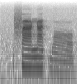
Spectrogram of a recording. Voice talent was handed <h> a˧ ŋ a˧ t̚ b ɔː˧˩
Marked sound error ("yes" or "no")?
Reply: yes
